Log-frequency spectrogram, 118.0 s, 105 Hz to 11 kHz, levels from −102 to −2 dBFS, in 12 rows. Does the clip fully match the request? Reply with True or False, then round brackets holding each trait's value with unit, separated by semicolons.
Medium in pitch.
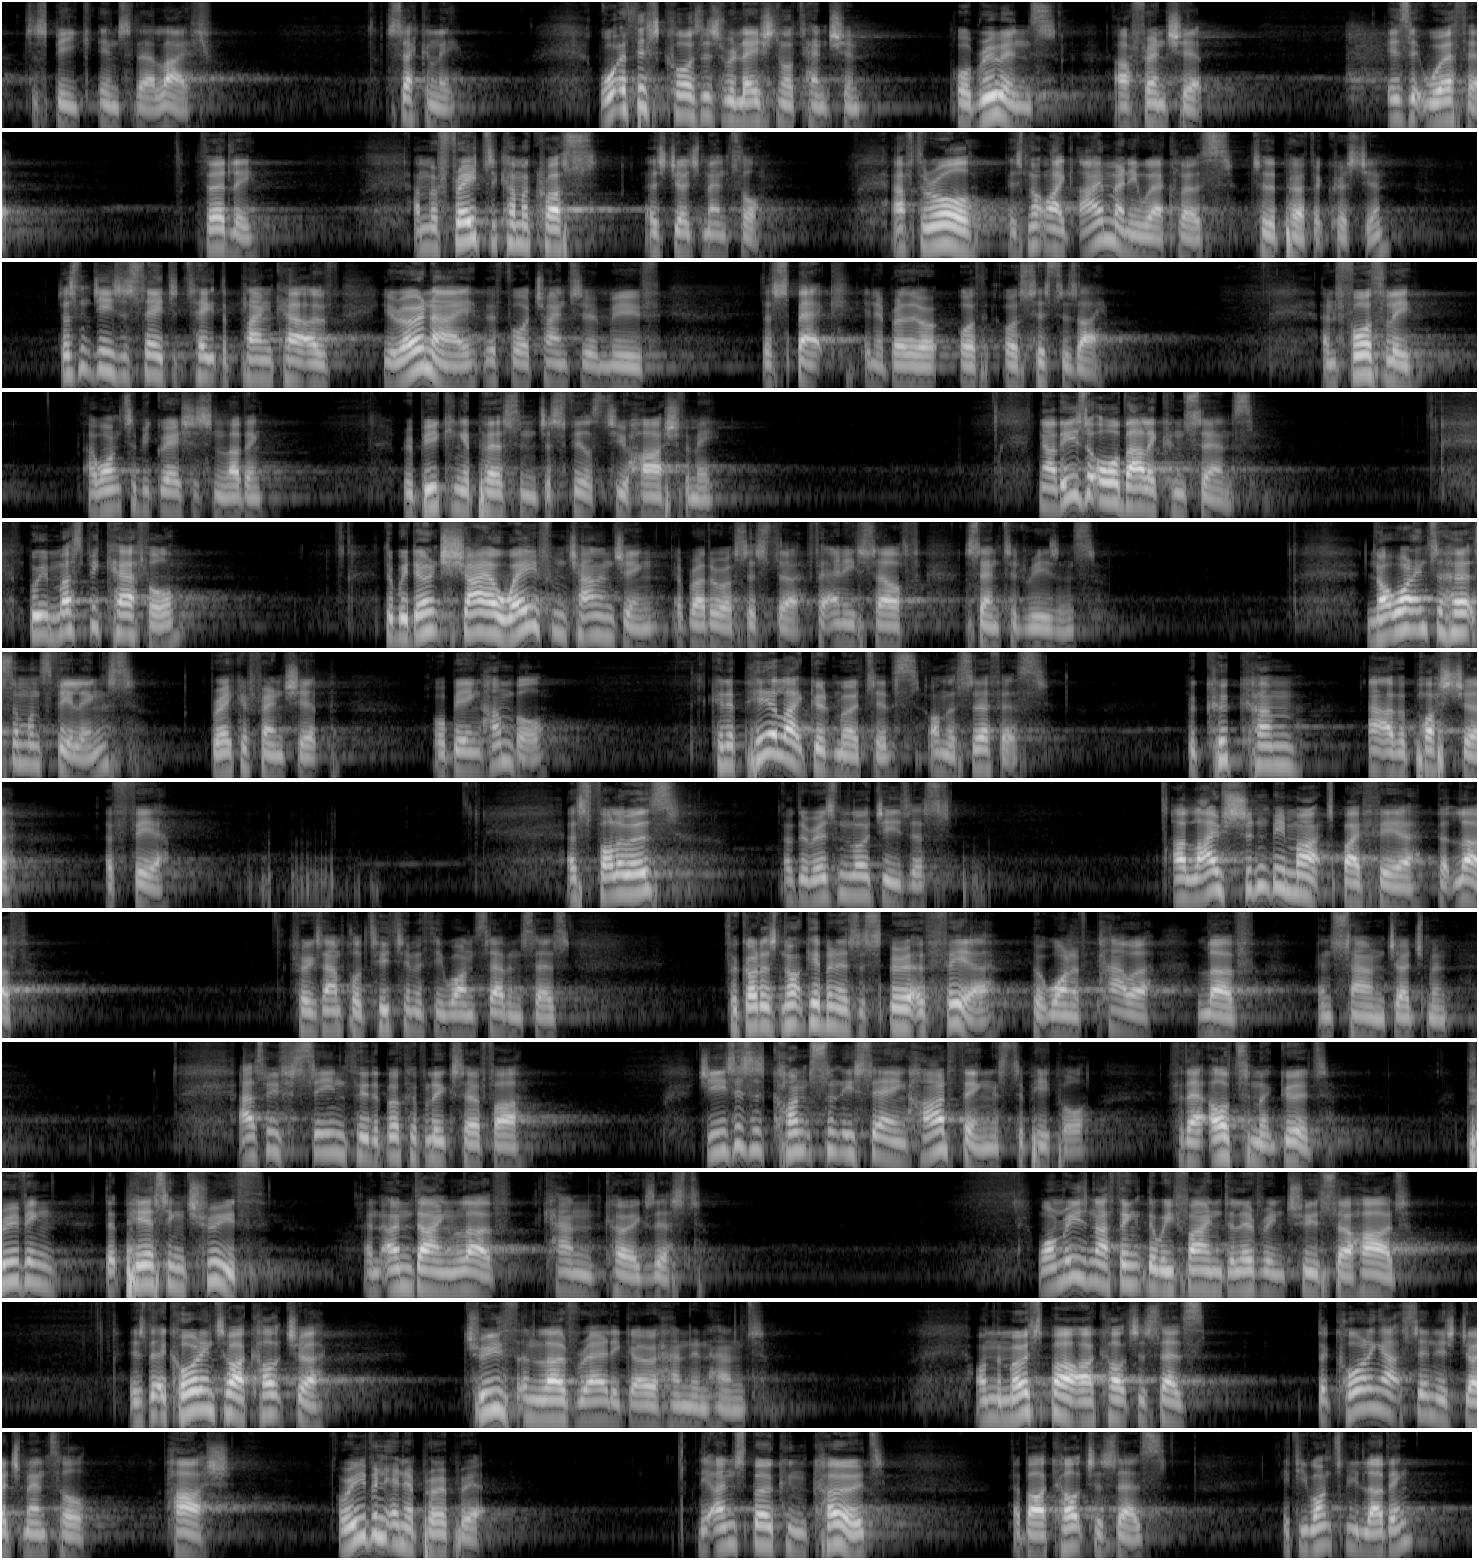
True (175 Hz)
